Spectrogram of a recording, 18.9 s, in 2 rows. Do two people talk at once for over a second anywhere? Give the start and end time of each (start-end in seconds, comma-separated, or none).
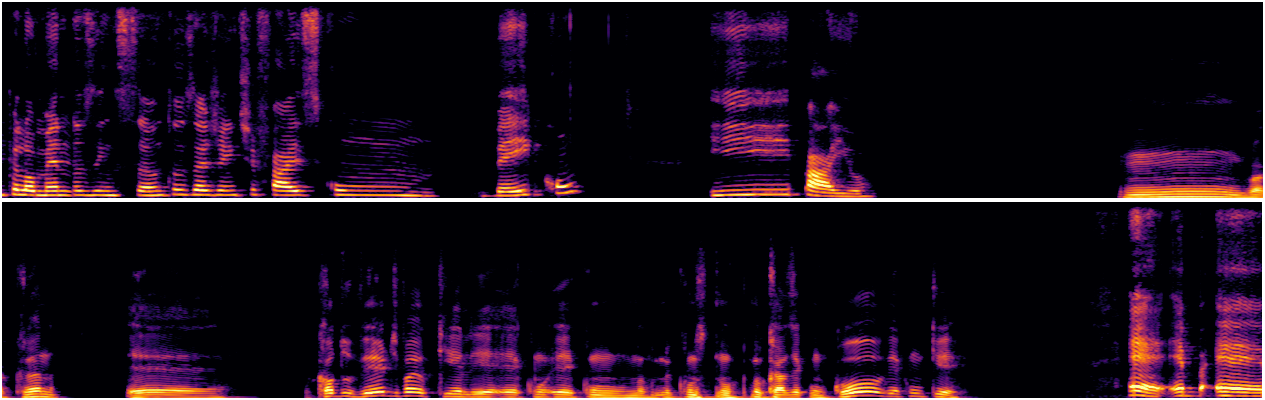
none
